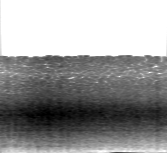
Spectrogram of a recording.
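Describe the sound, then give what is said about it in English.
Tuna chunks sizzle in a hot, oiled frying pan with a little stray water in it, a steady bright hiss of frying that carries on throughout, with one brief soft thump midway. “Now pan's hot, we just put the tuna chunks.”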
